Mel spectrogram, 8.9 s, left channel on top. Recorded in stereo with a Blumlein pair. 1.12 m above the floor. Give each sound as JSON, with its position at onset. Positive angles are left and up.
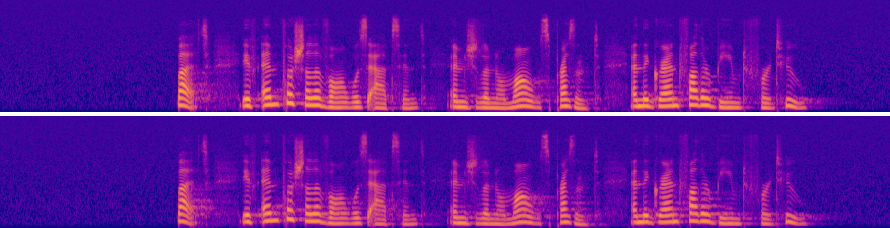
{"t": 1.8, "sound": "a woman speaking", "azimuth_deg": 10, "distance_m": 0.6}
